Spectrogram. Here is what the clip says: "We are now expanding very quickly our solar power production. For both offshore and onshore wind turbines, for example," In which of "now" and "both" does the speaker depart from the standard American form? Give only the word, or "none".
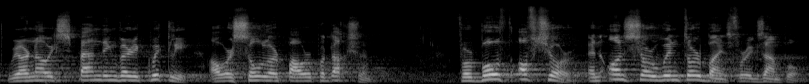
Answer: none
